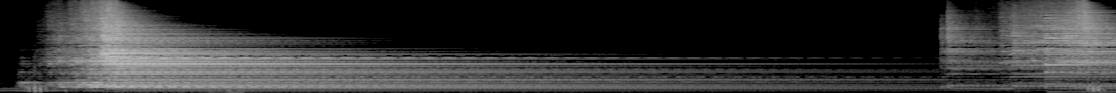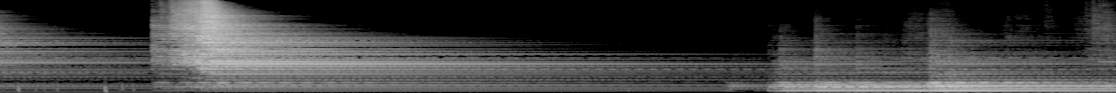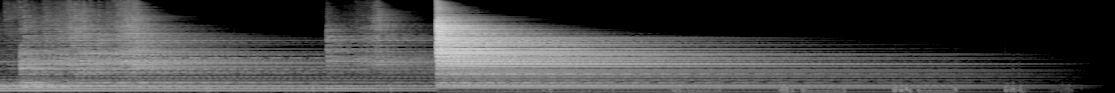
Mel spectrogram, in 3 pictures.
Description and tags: Scrapes and bonks on a big gong.
gong, scrapes, metal, cymbal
